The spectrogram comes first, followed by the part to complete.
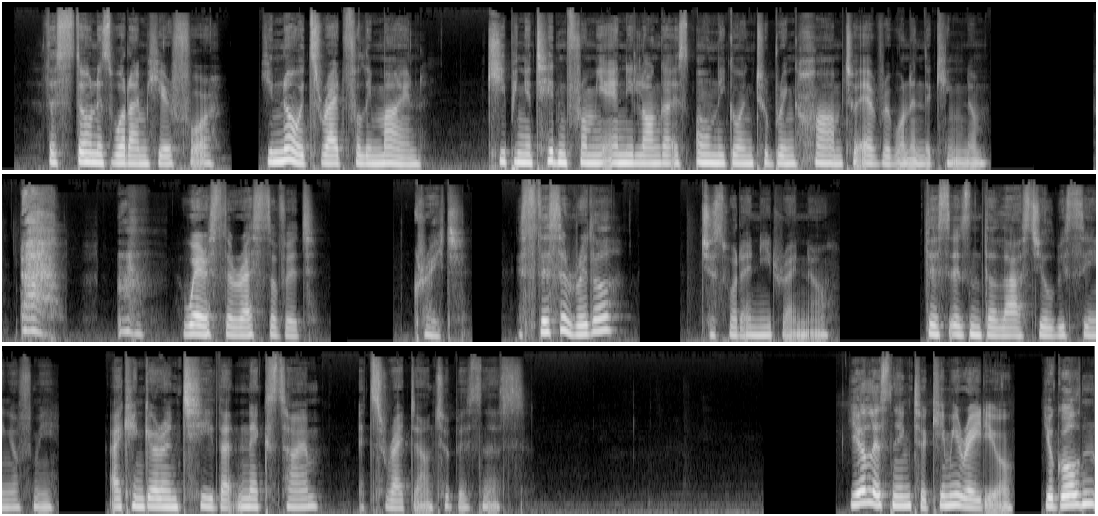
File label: my english voice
